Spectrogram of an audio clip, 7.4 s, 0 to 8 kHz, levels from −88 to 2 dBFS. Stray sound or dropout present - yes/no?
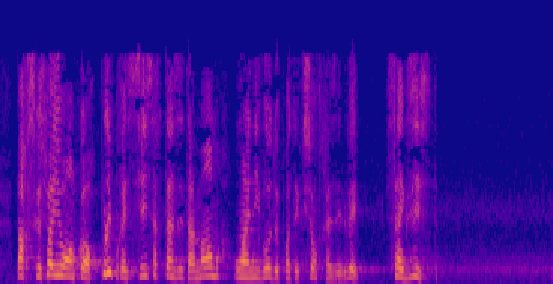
no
